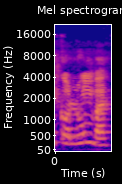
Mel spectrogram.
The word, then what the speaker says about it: Columba: I'm just like, because I don't know how people say my name wrong, but like Mexicans, I'm like, you can say Columba, because my name is supposed to be like that.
